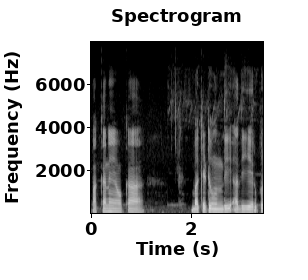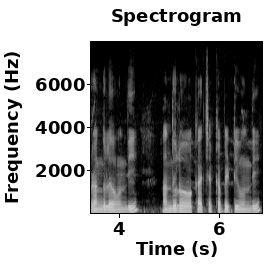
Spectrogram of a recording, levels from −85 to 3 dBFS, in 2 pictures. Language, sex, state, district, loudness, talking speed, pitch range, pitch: Telugu, male, Telangana, Mahabubabad, -19 LUFS, 115 wpm, 115-125 Hz, 120 Hz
